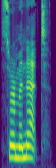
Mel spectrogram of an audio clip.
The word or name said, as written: sermonette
